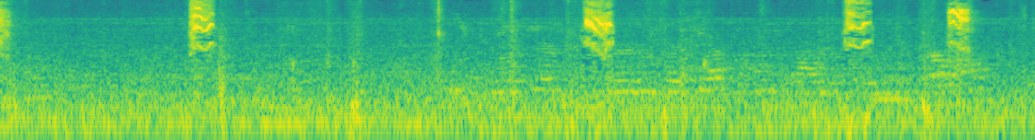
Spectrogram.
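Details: Female double-collared seedeater calls used to make males eager to sing in tournaments. Four loud, abrupt, high-pitched chips at irregular intervals of one to three seconds, with faint background hiss.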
